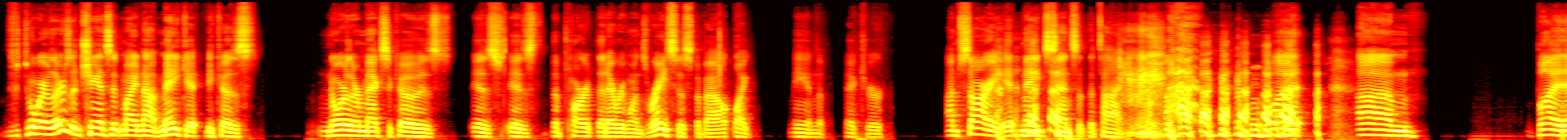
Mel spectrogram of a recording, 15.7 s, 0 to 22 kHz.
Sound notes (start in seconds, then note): 10.0 laughs; 11.2 laughter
